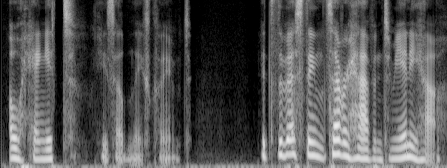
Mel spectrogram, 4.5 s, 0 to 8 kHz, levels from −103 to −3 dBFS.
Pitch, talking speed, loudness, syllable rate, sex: 190 Hz, 215 wpm, -21 LUFS, 7.4 syllables/s, female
